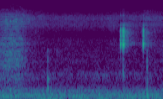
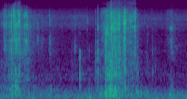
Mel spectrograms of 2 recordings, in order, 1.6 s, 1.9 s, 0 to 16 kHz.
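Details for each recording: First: Atom-scan dosimeter with click sound enabled for each gamma quantum hitting the crystal: three crisp high ticks at random spacing over quiet room noise, normal detection clicks. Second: Atom-scan dosimeter with thresholds set at 25, 30 and 50, compass source brought closer: high chirping beep in groups about once a second between pauses, one beep plus one vibration; first dose-rate threshold alarm.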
